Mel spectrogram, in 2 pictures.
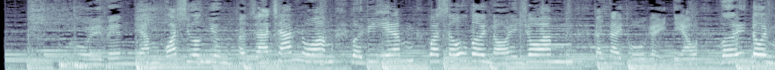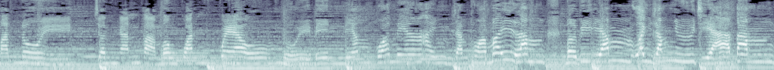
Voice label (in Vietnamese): nhac chuong che bua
